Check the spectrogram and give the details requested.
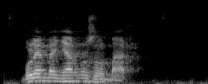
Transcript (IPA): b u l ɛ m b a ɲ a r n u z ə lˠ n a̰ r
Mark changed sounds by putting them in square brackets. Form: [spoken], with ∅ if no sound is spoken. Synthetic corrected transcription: b u l ɛ m b [ə] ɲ a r n u z ə lˠ [m] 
